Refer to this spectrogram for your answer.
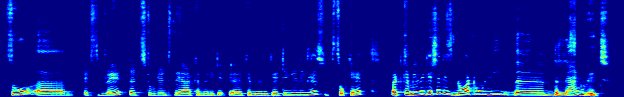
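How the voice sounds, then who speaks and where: Using lively intonation, a woman with a high pitch and a dark, mellow tone speaks at a moderate pace. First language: not English. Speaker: podcast host. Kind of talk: interview conversation. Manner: halting.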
